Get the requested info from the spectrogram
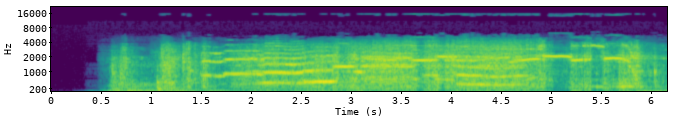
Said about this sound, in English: Good evening, you on the other side of the creaking door. This is your host to welcome you into The Inner Sanctum.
